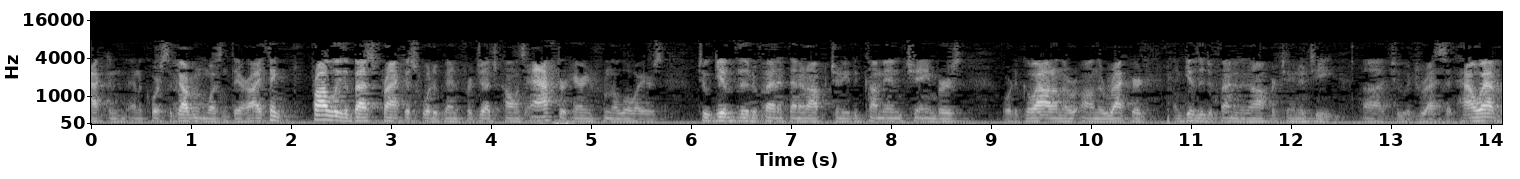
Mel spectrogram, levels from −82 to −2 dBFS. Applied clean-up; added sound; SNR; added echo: none; none; none; none.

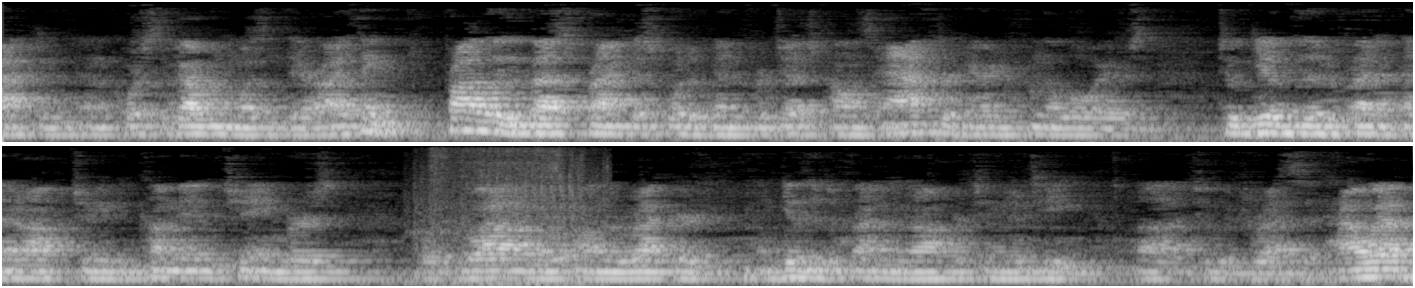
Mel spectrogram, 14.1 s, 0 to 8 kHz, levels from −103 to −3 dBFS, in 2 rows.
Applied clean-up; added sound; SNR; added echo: none; Engine / Mechanisms; 15 dB; reverberation time 0.9 s.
